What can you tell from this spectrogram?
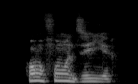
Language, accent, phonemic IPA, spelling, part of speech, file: French, Canada, /kɔ̃.fɔ̃.diʁ/, confondirent, verb, LL-Q150 (fra)-confondirent.wav
- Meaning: third-person plural past historic of confondre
